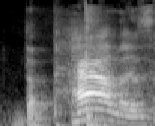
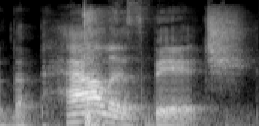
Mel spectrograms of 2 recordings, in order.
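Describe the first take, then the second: First: Loud, high hype call; hyping up the old club again; excited shout-out. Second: Put-on hyping up the old club; excited shout-out. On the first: Acted. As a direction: call it out louder still. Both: Hyped shout-out.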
